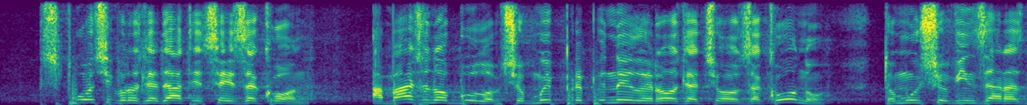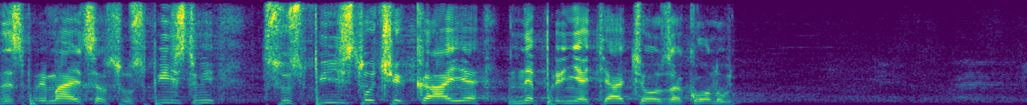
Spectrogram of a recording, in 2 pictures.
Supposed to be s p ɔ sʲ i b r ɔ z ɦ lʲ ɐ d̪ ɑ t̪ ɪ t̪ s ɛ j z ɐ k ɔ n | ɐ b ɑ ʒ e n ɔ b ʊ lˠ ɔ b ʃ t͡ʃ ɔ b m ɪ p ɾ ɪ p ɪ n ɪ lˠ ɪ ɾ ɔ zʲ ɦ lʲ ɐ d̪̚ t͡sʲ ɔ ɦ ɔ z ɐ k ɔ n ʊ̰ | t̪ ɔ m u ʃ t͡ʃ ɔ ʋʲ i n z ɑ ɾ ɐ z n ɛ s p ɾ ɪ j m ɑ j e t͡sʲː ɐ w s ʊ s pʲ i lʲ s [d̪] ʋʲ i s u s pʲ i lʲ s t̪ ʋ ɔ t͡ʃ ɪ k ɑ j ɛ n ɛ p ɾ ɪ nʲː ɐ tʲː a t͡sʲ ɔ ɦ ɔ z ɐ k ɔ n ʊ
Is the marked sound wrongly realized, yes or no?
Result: yes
